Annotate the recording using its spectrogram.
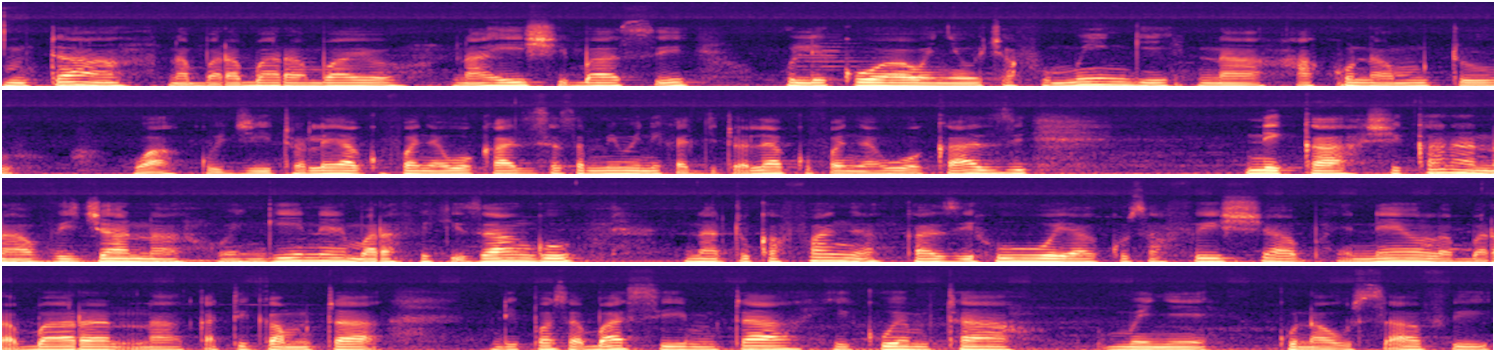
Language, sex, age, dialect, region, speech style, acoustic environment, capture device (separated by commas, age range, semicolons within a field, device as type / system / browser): Swahili, male, 25-34, Kenya - Nairobi Sheng-influenced, Kenya, focused, nature, mobile / macOS / Safari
